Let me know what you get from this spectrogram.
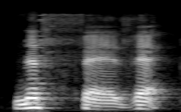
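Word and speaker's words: نفّذ: Nafadha. Nafadha. C'est le the de l'anglais.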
